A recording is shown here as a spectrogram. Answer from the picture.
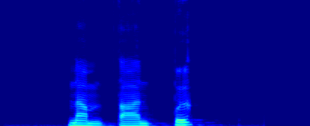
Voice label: "น่ำตาคลอหน่วย", ภาษาโคราช; 1. น้ำตาคลอ

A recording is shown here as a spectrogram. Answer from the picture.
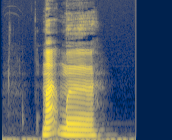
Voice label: "มะเมอ", ภาษาโคราช; ละเมอ

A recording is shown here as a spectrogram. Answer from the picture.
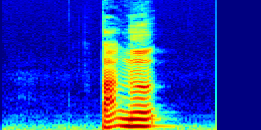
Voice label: ตะเง่อะ, ภาษาโคราช

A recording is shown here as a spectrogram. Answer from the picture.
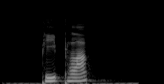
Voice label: "ผีผลั๊ก", ภาษาโคราช

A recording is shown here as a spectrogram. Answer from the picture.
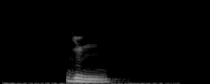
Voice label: "หยึ่ง", ภาษาโคราช; ขึง ตึง

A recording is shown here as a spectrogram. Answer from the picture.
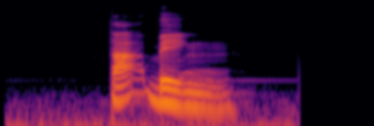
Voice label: ต่ะเบ่ง, ภาษาโคราช

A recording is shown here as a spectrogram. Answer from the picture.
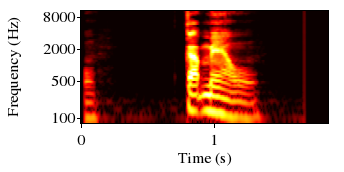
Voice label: "กะแหม่ว", ภาษาโคราช; แขม่ว ผ่อนลมหายใจให้ท้องยุบ

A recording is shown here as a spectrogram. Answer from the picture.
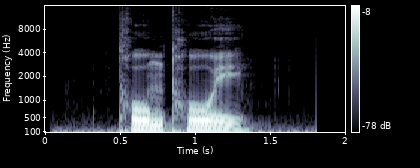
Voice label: "โทงโทย", ภาษาโคราช

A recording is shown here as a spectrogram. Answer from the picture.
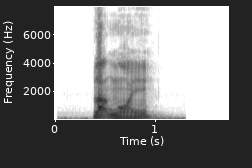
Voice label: "ล่ะหงอย", ภาษาโคราช; เป็นทิวแถว สลอน เช่น ยืนล่ะหงอย

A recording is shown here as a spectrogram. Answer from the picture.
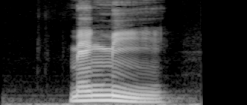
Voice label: "แมงหมี่", ภาษาโคราช; แมลงหวี่

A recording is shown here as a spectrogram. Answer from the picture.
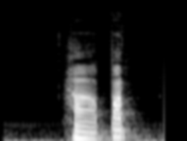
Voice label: "ห่าปั๊ด", ภาษาโคราช; คำด่าทำนองว่าห่ากิน ห่าฟั่ด ก็พูด

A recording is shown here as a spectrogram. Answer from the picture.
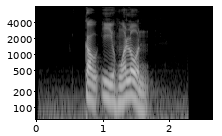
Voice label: "เก้าอี้หัวโล่น", ภาษาโคราช; เก้าอี้ไม่มีพนักพิง

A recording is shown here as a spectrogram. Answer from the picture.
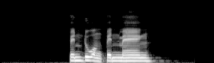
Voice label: "เป็นเฉ๊าะเป็นฉ่อง", ภาษาโคราช

